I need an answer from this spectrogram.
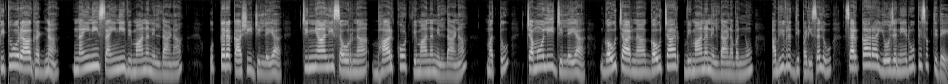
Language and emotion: Kannada, neutral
